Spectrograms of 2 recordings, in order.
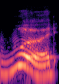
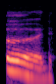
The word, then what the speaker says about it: would: students fail it is the w before the you or the Oh whew or whoa for example would is for most students we can hear the W we cannot hear the students W because they say it like the booth in other words the word wo uld many students say good good okay that's a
